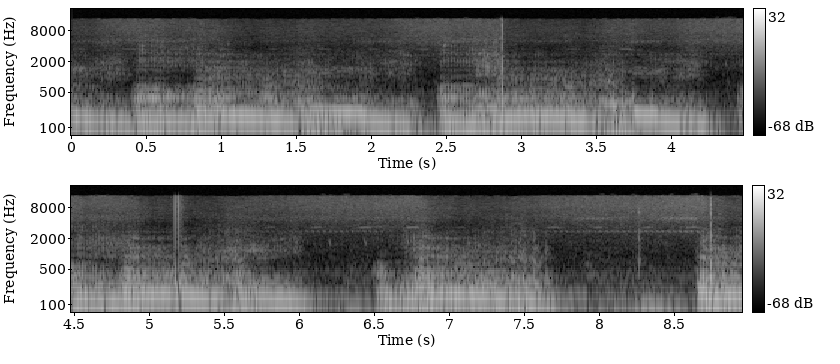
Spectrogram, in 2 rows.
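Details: Lions in the Maasai Mara roar at sunset on 3 September 2017 in a series of deep, moaning grunts, each rising and falling, about every two seconds.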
